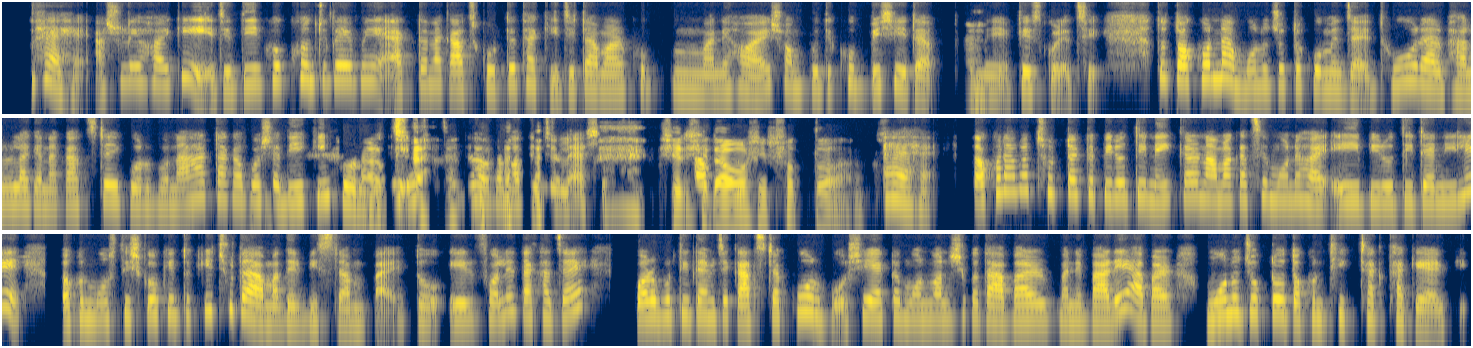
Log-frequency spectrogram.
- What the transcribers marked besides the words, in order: other noise; laughing while speaking: "আচ্ছা"; chuckle
- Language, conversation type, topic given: Bengali, podcast, ছোট বিরতি তোমার ফোকাসে কেমন প্রভাব ফেলে?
